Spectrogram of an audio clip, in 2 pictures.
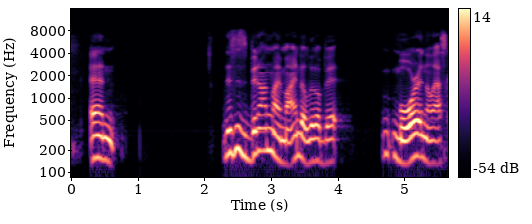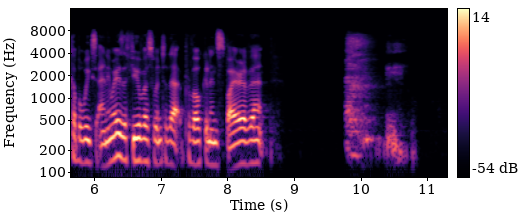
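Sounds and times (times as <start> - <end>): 
speech: 0.4 - 0.8, 2.3 - 4.1, 4.7 - 8.8
harsh raspy cough: 9.8 - 10.9.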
